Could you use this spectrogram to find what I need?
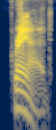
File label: "grad", American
